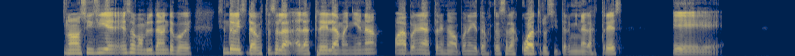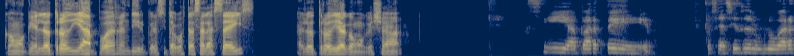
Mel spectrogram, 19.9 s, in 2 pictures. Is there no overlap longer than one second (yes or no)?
yes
